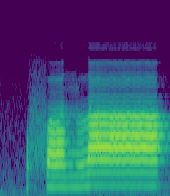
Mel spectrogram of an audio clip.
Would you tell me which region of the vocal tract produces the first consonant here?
lips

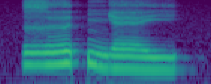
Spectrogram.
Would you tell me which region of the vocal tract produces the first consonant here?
velum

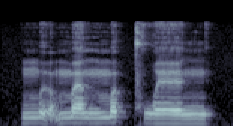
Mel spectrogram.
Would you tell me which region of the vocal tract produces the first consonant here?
lips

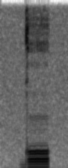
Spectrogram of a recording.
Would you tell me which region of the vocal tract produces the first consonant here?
velum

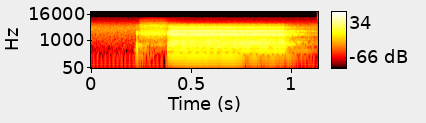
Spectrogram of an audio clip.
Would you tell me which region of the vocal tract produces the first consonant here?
velum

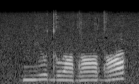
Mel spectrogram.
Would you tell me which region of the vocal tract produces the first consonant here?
tongue tip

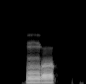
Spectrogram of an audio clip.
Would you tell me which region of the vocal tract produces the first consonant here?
velum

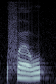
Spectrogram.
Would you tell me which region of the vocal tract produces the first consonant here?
lips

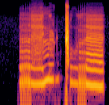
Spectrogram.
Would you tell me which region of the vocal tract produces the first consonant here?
tongue tip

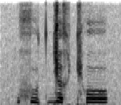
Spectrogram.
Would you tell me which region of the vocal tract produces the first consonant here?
velum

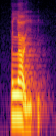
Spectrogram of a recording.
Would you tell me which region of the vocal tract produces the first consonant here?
tongue tip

